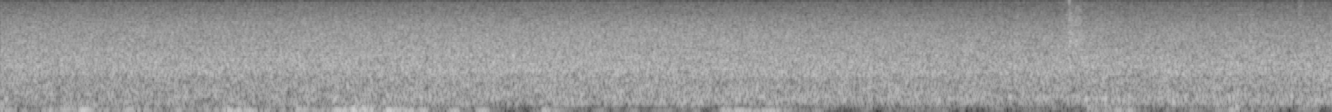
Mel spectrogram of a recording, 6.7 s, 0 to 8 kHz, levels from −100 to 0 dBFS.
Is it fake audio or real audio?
real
